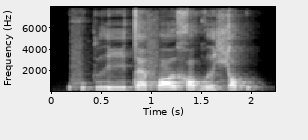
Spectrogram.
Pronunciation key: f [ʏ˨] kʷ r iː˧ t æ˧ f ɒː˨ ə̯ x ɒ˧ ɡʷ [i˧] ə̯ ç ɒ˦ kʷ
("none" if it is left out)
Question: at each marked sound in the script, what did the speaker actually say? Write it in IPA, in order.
u˨, i˧

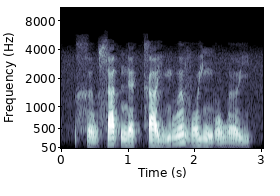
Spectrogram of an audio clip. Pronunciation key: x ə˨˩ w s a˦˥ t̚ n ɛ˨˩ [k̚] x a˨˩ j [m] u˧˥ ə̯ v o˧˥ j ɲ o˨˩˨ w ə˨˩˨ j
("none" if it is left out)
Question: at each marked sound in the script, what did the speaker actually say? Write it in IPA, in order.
k̚, m

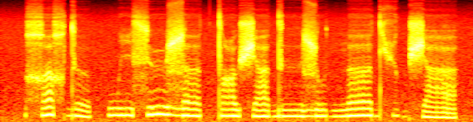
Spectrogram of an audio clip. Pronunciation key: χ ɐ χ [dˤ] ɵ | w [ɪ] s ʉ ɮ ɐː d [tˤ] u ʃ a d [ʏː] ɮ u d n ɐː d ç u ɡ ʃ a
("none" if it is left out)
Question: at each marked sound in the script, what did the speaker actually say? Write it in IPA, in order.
d, i, tˤ, ɨː

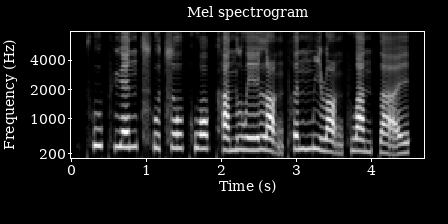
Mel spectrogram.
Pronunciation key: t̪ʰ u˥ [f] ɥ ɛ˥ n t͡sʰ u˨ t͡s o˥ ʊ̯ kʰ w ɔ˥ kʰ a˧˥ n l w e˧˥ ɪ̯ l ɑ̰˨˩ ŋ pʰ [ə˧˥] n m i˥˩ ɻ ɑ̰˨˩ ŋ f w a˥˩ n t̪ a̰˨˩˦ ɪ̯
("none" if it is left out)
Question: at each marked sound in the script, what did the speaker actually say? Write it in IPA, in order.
pʰ, ə˥

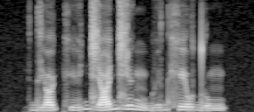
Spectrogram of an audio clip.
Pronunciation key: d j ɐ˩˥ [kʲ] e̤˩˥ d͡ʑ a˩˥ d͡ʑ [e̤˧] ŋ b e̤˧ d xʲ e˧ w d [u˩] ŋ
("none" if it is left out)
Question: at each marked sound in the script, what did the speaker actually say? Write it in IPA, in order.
kʲ, e̤˥˩, u˩

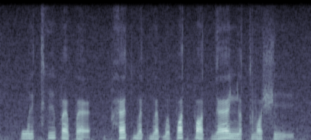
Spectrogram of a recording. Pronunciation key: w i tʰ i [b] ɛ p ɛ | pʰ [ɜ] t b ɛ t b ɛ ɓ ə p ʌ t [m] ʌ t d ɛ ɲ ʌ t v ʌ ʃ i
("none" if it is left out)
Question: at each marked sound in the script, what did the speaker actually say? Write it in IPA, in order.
p, ɛ, p

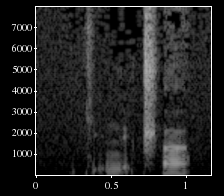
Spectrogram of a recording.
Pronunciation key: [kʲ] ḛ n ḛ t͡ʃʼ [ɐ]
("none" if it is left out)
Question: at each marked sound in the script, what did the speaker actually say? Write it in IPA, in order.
kʲ, ɐ

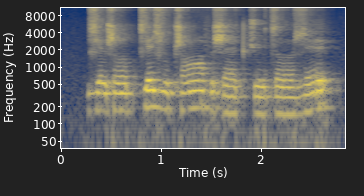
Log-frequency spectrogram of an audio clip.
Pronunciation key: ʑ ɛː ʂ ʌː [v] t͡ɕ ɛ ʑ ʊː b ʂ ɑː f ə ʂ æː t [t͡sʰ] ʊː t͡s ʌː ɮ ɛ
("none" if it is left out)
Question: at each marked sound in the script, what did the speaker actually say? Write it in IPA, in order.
b, t͡ʃ

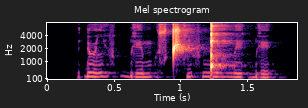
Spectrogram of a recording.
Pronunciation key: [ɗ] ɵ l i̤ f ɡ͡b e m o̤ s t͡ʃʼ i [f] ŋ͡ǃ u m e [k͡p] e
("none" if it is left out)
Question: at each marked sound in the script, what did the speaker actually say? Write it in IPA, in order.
ɗ, f, ɡ͡b

